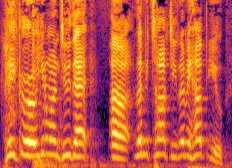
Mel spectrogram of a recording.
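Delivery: lightly hammed guy talking down a jumper; mock dude hero. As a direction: play the cocky American rescuer.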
